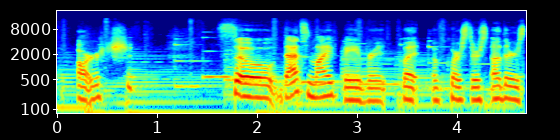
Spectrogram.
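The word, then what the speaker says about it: Arches: My favorite is Arsh. Arsh. I know. I I learned how to pronounce that. Arsh.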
